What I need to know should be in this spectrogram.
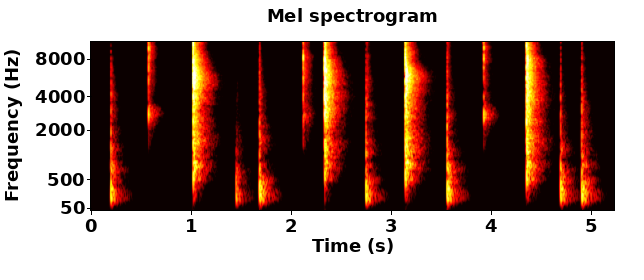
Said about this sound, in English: Snap, clap, down. So clap down together.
